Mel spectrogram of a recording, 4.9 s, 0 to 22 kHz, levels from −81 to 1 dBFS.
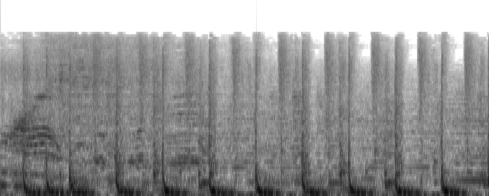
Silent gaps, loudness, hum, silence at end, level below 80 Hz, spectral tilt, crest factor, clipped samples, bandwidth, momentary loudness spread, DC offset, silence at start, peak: none; -16 LUFS; none; 0 s; -16 dBFS; -4.5 dB/octave; 14 dB; under 0.1%; 12.5 kHz; 4 LU; under 0.1%; 0 s; 0 dBFS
